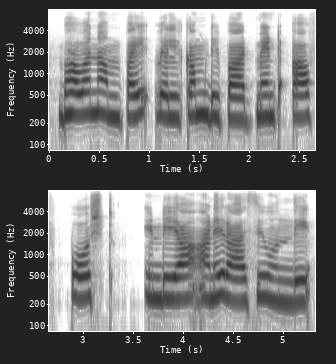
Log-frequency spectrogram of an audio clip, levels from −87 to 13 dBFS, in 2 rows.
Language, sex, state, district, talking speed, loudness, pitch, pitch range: Telugu, female, Telangana, Hyderabad, 110 wpm, -16 LUFS, 245 Hz, 240-255 Hz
